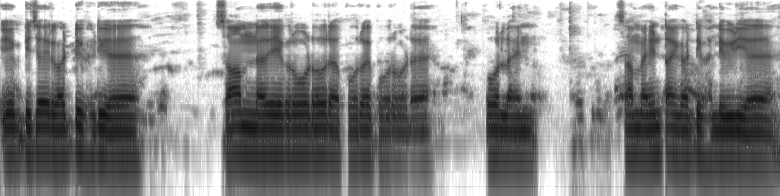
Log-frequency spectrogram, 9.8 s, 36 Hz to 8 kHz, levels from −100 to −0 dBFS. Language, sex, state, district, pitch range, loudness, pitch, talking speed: Rajasthani, male, Rajasthan, Churu, 110-115 Hz, -14 LUFS, 115 Hz, 125 wpm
